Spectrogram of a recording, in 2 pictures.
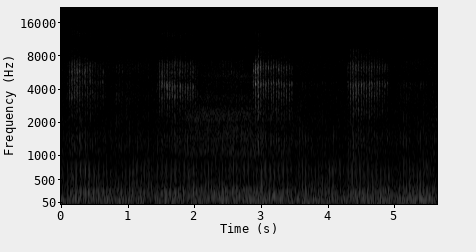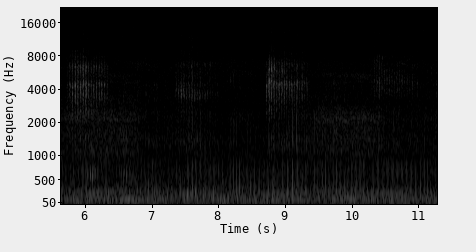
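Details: Two kittens about five months old snuggling together in the morning, purring steadily: a low continuous rumble with soft breathy hiss bursts roughly every one and a half seconds marking each breath.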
